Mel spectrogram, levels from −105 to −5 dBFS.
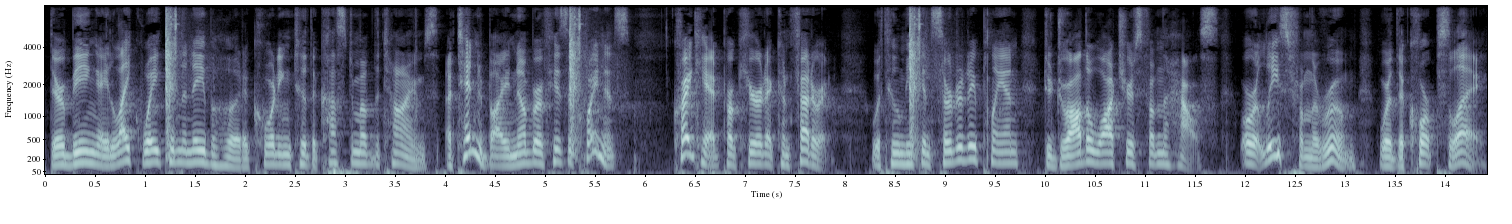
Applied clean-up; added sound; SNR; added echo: none; Gunshot, gunfire; 9 dB; none.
